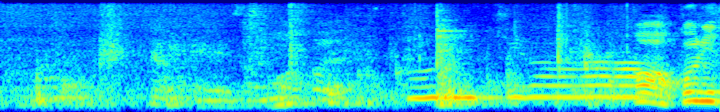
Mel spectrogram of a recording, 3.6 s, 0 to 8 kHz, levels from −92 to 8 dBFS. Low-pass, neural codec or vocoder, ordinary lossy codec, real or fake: 7.2 kHz; none; none; real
